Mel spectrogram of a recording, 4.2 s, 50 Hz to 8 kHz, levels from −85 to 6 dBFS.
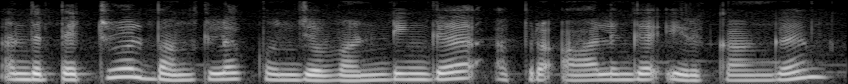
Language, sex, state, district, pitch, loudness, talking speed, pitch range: Tamil, female, Tamil Nadu, Nilgiris, 205 Hz, -17 LUFS, 115 wpm, 190-215 Hz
